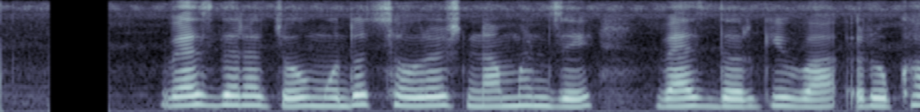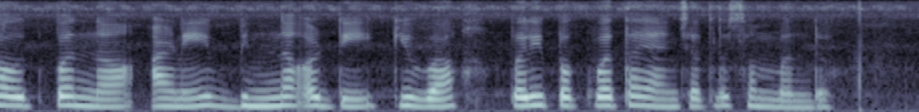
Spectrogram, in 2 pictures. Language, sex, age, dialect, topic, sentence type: Marathi, female, 18-24, Southern Konkan, banking, statement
